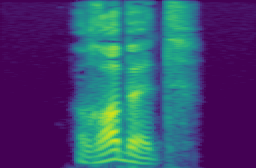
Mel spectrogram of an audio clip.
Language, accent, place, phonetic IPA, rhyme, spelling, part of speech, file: German, Germany, Berlin, [ˈʁɔbət], -ɔbət, robbet, verb, De-robbet.ogg
- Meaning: second-person plural subjunctive I of robben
